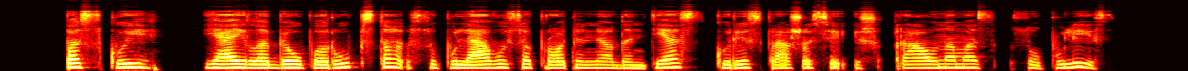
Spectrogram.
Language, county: Lithuanian, Kaunas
